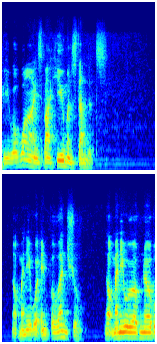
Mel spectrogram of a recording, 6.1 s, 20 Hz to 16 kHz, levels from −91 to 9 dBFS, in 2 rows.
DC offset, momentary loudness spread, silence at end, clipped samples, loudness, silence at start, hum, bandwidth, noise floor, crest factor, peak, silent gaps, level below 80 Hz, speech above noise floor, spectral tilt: under 0.1%; 18 LU; 0 s; under 0.1%; -21 LUFS; 0 s; none; 8.4 kHz; -65 dBFS; 18 dB; -4 dBFS; none; -56 dBFS; 45 dB; -6 dB/octave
